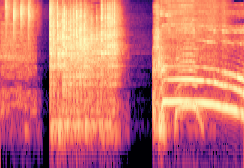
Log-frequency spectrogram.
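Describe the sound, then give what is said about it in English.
Dice are rolled for an intellect check in a tabletop role-playing game, rattling in a quick burst of clicks, then tumbling noisily across a hard surface before one spins down with a ringing, falling whir as it settles. No voices are heard. “Roll intellect.”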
